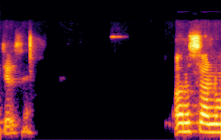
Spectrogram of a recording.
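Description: A man's voice speaking, trailing off just after the start and resuming near the end, with about a second and a half of silence in between.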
